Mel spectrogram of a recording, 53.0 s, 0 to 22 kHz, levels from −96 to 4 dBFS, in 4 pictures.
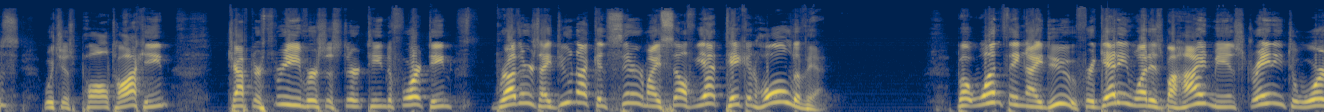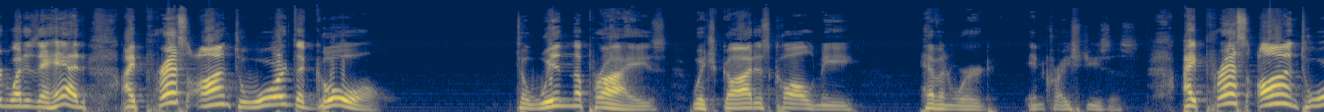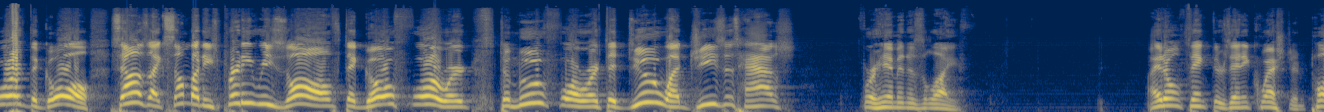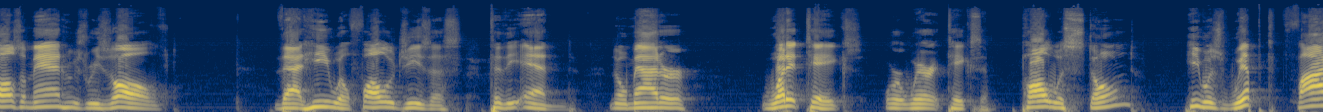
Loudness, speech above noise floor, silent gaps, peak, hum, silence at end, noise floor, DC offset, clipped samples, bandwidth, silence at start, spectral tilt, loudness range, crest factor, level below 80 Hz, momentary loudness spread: -15 LUFS; 62 dB; none; 0 dBFS; none; 0 s; -77 dBFS; under 0.1%; under 0.1%; 18 kHz; 0 s; -5.5 dB/octave; 10 LU; 16 dB; -42 dBFS; 14 LU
